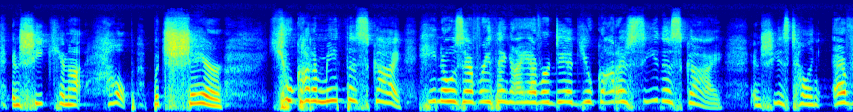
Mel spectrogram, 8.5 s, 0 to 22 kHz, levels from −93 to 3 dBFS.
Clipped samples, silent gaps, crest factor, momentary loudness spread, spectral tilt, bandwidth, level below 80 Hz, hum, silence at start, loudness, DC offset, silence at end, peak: under 0.1%; none; 18 dB; 11 LU; -3 dB/octave; 18 kHz; -78 dBFS; none; 0 s; -28 LUFS; under 0.1%; 0 s; -12 dBFS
